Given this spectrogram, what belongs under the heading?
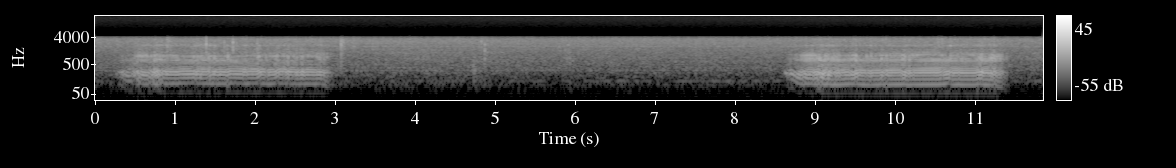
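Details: Snoring in a 13-year-old Chow Chow that is slowly going deaf and takes painkillers three times a day for aching joints. Two long, loud, rattling snores about six seconds apart, with quiet breathing between them.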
